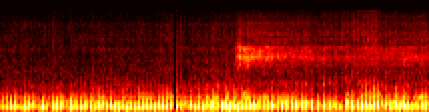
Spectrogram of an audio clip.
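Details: Honda Revo Absolute single-cylinder motorcycle, pops into gear and dies at idle in gear; harsh clattering roughness at fast idle when clutch pressed, clutch/shift mechanism assembled one tooth off.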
